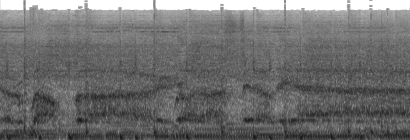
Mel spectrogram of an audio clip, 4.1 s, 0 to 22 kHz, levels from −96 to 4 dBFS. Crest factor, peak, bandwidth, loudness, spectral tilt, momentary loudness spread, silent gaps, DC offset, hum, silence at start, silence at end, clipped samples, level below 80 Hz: 10 dB; 0 dBFS; over 20 kHz; -10 LUFS; -3.5 dB/octave; 1 LU; none; under 0.1%; none; 0 s; 0 s; under 0.1%; -22 dBFS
